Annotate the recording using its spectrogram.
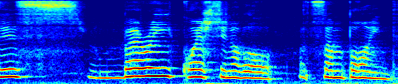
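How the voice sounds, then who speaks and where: Through noticeable background noise, a woman speaks at a high pitch with fairly even intonation. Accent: Argentine. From Argentina. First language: Spanish. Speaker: YouTube commentator. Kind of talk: livestream commentary reading chat. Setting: livestream. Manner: halting, repeats words.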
